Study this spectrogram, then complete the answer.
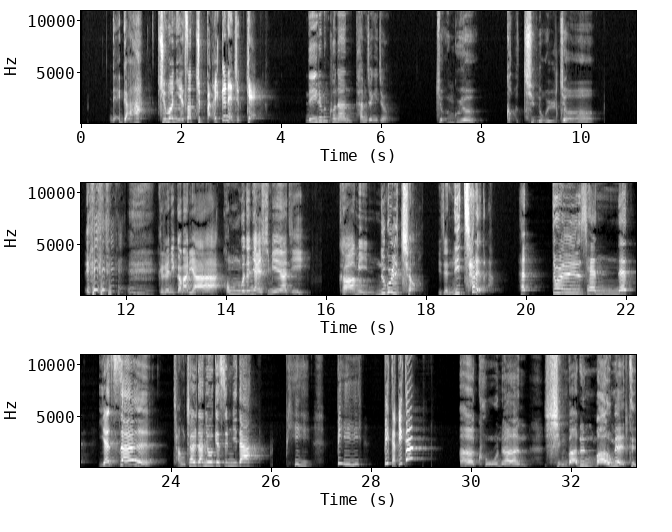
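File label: KO Characters, Korean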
